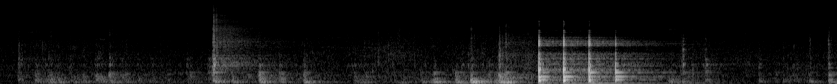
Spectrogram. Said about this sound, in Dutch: ik moet even een oplader aan mijn laptop hangen.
